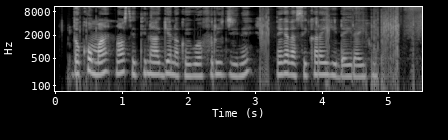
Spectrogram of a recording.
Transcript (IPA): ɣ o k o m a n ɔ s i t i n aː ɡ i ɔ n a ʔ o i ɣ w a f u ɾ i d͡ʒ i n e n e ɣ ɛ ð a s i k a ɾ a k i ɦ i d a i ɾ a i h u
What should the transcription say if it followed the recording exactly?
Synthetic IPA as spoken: ð o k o m a n ɔ s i t i n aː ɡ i ɔ n a k o i ɣ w a f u ɾ i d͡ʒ i n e n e ɣ ɛ ð a s i k a ɾ a i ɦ i d a i ɾ a i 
